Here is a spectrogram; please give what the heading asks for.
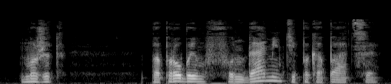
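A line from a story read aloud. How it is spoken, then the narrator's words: Hesitant suggestion. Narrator (Russian): неуверенно предложила Гермиона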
